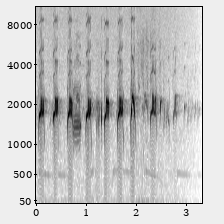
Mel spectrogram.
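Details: Bee-eaters, European, from a colony of some 20 to 30 that sometimes visits the hives at Corte Franca, trail-camera recording; a rapid series of rolled, purring calls, several birds calling together, fading out over three seconds.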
